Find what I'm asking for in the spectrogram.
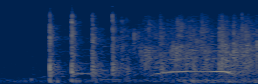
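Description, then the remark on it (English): Audience applause after a song begins with a few sharp, separate claps that quickly swell into dense, steady clapping from a crowd, with a faint rising-and-falling whistle or voice tone partway through. “Can you give these guys a round of applause?”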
